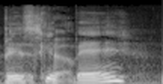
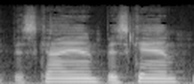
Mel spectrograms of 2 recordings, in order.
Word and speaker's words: Biscayne: Whatever that Biscuit is Bay? – Not Biscuit Bay. Biscayne, whatever.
